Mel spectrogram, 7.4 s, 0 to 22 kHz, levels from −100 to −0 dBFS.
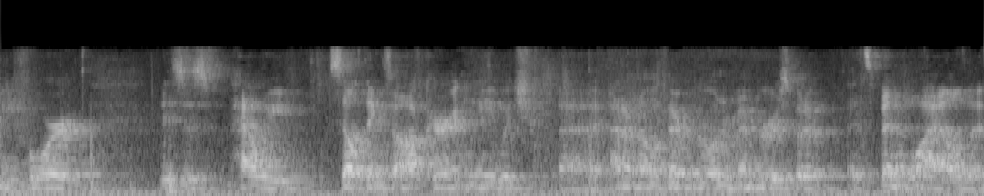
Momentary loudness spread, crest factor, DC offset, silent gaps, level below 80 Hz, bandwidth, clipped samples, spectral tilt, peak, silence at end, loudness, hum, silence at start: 9 LU; 20 dB; under 0.1%; none; -42 dBFS; 8 kHz; under 0.1%; -5 dB/octave; -8 dBFS; 0 s; -28 LUFS; none; 0 s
